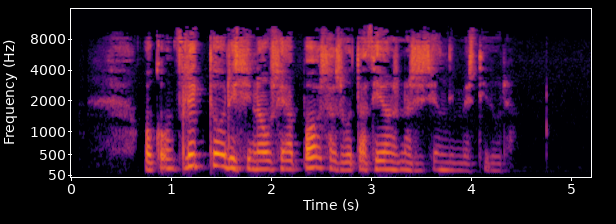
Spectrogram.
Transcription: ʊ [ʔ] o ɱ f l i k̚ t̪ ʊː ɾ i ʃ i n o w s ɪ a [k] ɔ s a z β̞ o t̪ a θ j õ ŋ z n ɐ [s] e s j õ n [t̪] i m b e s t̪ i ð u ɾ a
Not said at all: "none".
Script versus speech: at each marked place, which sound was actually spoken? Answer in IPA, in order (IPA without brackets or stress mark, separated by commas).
k, p, s, d̪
